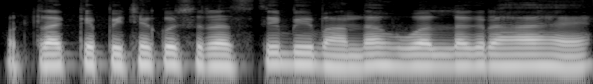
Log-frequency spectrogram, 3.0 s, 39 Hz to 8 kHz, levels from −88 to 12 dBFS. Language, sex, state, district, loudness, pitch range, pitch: Hindi, male, Jharkhand, Garhwa, -14 LUFS, 125-135 Hz, 130 Hz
